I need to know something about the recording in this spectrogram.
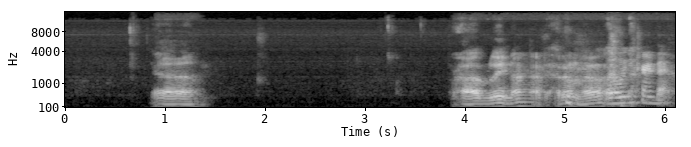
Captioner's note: laughs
